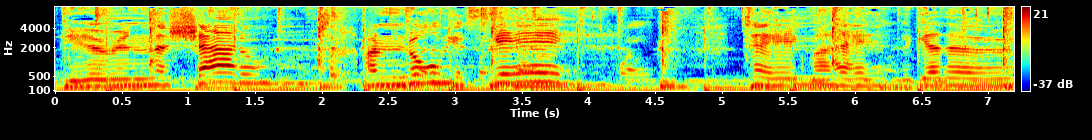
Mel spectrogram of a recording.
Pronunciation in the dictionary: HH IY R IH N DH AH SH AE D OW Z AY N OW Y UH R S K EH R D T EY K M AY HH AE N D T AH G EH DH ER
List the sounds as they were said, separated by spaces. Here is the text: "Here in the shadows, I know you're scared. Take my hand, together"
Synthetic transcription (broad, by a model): HH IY R IH N DH AH SH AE D OW AY N OW Y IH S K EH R T EY K M AY HH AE N T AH G EH DH ER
